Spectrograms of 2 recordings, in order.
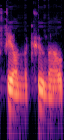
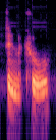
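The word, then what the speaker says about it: Fionn mac Cumhaill: Unlike Welsh, which is sort of you pronounce every letter, Irish, they seem to bung in half a dozen letters when one will do. So Fionn looks like Fionn McCumel, but it's Finn McCool.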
